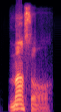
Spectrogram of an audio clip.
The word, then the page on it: mussel: British English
